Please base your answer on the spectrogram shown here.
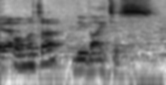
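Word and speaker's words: Levistus: Levitus. Levitus. Levit pronounce it.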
